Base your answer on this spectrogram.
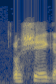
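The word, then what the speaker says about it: Osheaga: I think you pronounce it Oshiega. – Oshiega. Yes, yeah. – It's, isn't that not right? – August. No, it's Oshiega, but it's fine.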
